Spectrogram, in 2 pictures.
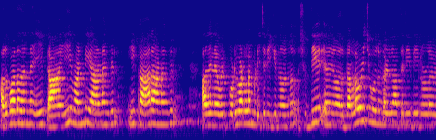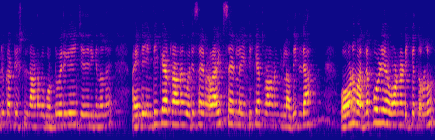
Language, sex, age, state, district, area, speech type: Malayalam, male, 45-60, Kerala, Kottayam, rural, spontaneous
